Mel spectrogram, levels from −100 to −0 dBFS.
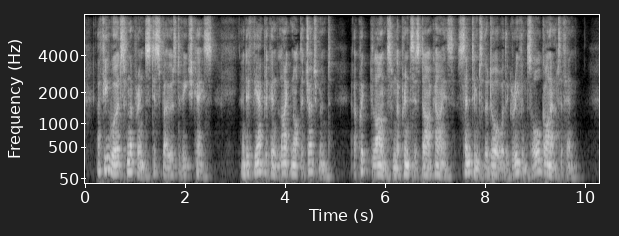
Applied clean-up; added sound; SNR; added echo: none; none; none; reverberation time 0.3 s.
